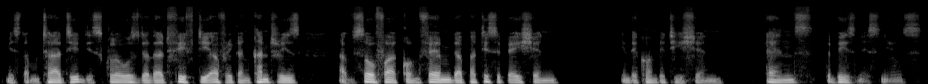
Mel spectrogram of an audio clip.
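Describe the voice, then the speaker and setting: Mellow low-voiced Zambian male newsreader. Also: normal speed. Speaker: radio news anchor. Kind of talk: scripted news bulletin reading. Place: radio studio.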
